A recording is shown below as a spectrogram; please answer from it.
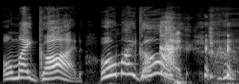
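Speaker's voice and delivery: high, loud, laughing oh my God; starstruck shout. Retold or imitated. Realizing friend's dad voiced the Tick, shrieking. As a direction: shriek with fan delight. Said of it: "I was like".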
